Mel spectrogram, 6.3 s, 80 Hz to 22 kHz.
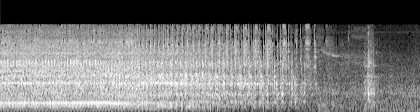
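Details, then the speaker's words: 1974 Snapper mower, 3.5 hp Briggs engine, trash-picked, fresh gas, started cold: runs smoothly and steadily, pitch sagging as throttle comes back, no stumbling or misfire, does not stall. "starting it again 3.5 horsepower Briggs still runs good even though it's got the chute for the site discharge"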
